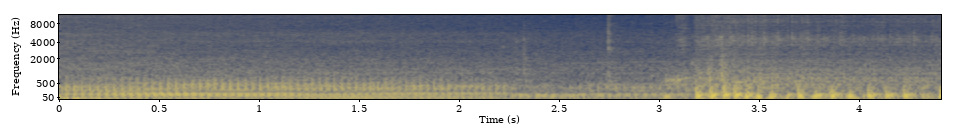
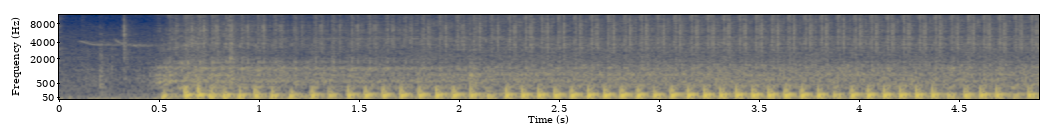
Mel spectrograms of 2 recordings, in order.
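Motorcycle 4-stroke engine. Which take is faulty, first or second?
second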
